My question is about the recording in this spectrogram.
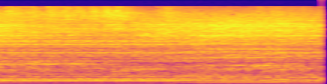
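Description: Organ holding a steady sustained chord under the preaching, over a hazy room and congregation background.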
